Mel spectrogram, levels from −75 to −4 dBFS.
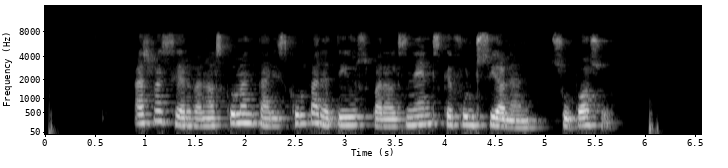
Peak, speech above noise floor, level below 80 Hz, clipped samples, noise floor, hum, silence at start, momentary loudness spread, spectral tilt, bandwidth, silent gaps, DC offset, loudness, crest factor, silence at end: -6 dBFS; 51 dB; -62 dBFS; under 0.1%; -75 dBFS; none; 0.05 s; 7 LU; -5.5 dB/octave; 8.2 kHz; none; under 0.1%; -25 LUFS; 18 dB; 0.5 s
